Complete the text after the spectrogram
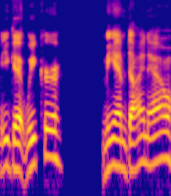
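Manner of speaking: slow, slightly high, dopey, simple-minded caveman voice. Retelling a story where Superman grows weak and simple-minded; simple-minded Superman voice. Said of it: "he becomes so simple minded, and he's like".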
